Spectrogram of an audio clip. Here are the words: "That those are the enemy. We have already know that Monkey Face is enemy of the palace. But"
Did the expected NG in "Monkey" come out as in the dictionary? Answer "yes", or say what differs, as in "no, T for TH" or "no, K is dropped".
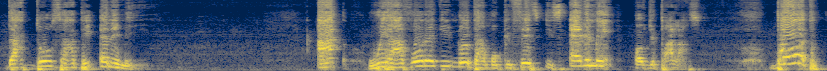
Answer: no, NG is dropped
